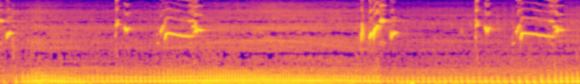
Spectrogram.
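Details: Goldfinch teaching song from Palestine for young birds: separate bursts of high, fast twittering with downward-slurred whistles, heard over a continuous low rumbling background.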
